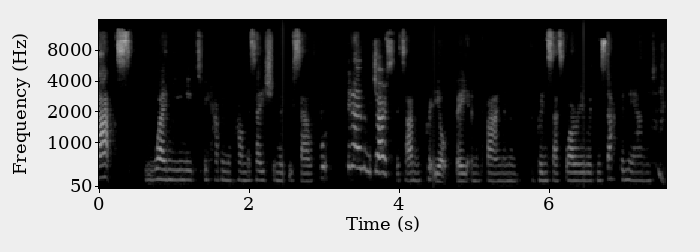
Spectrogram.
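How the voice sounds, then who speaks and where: A woman with a Mancunian accent talks at a very fast pace with hardly any pauses. Her voice is somewhat breathy and swings a lot in loudness. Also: medium pitch for a woman. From Manchester, northern England. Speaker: small business owner. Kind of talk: casual interview chat. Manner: animated.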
